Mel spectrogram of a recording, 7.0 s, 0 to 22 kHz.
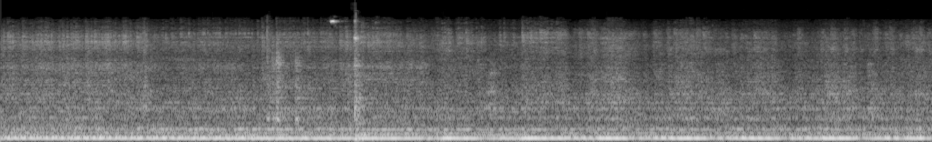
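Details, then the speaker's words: Maytag E2L wringer washer fitted with a new power cord, motor reinstalled and running, agitator control engaged: steady low motor hum with an even churning beat near 100 per minute; gearbox-driven agitator running normally. "motor is now running so I'm going to pull out the agitator control and test the agitator"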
